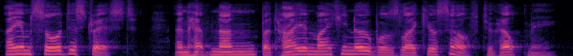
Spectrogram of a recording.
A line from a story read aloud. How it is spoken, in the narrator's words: replied he in a pitiful tone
